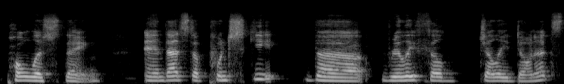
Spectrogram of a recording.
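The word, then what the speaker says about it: pączki: Indiana that makes authentic punchki. So, but I've seen them in Kroger, and when you look at them, it looks like it says Patsky on the label, but it's pronounced punchki.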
